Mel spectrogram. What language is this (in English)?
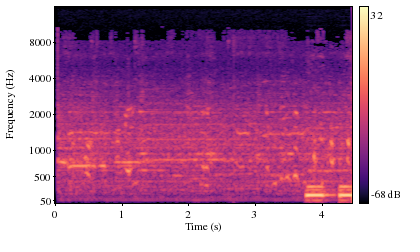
Pashto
